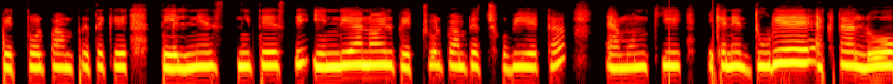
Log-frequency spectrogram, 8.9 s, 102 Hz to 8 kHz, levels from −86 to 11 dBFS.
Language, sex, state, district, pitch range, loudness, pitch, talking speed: Bengali, female, West Bengal, Dakshin Dinajpur, 250-275 Hz, -18 LUFS, 260 Hz, 135 wpm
